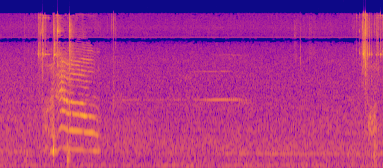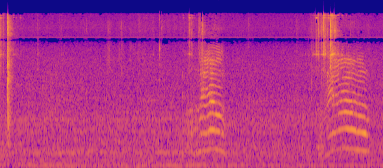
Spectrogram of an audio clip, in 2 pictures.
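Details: Picchi, a female house cat, calls excitedly at a ball rolled from her own brushed-out fur, a toy that makes her chatter. Three or four drawn-out, bending meows come at intervals, with brief clattering between them, indoors.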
